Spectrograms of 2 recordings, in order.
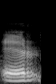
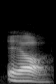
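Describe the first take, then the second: First: It ends with a clear r sound. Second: It ends in a vowel with no r sound. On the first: The speaker calls it wrong. "خیلی از دوستان به اشتباه ار تلفظش میکنن" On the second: The speaker calls it right. "ضمیر بعدی ا هستش"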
